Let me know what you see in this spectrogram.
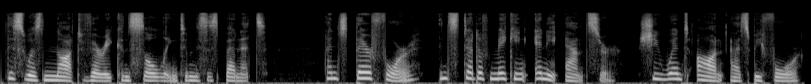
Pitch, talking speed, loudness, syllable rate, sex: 205 Hz, 150 wpm, -21 LUFS, 5.0 syllables/s, female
